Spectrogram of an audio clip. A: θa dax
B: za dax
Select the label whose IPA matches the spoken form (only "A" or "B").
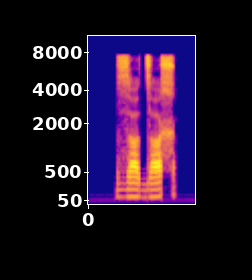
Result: B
